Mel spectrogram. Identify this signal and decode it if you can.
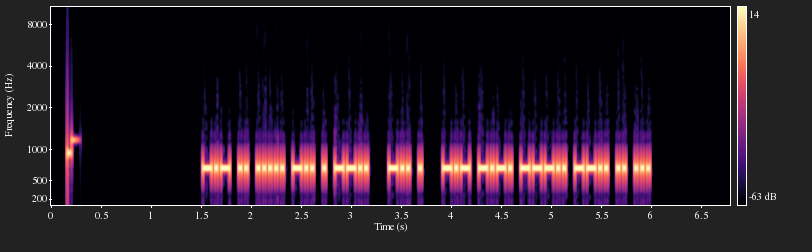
Morse code, heard as a keyed tone, about 37 wpm, 700 Hz. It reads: KI5DEZ DE KC8ZIS
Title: USA Callsign DE Callsign 40wpm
